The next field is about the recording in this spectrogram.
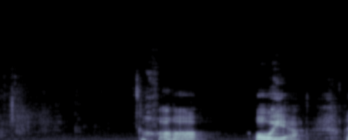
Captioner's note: chuckles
